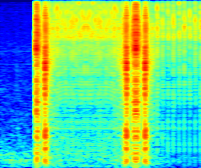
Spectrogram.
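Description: Video-editing transition sound effect: a sudden loud burst of hissing noise with a few sharp cracks about a second in, then a fast, even rattling buzz.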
